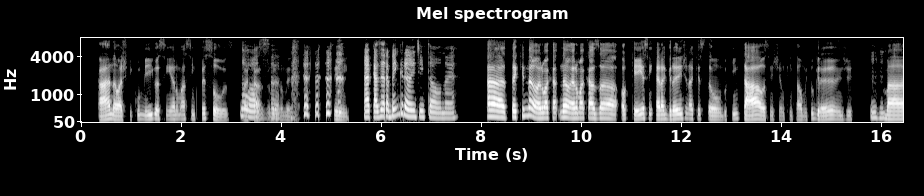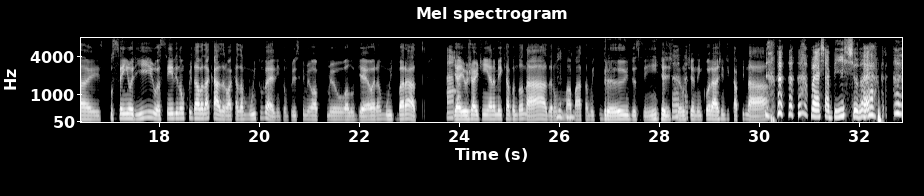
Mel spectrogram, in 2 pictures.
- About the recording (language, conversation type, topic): Portuguese, podcast, Como você supera o medo da mudança?
- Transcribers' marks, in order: laugh; laugh; chuckle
